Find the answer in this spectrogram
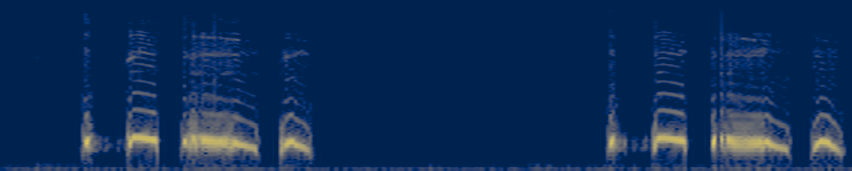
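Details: Lure recording of a spotted dove: the same four-note cooing phrase given twice about three and a half seconds apart, each with a short note, a held coo, a long trembling coo and a falling end note.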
